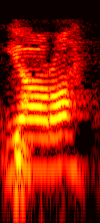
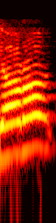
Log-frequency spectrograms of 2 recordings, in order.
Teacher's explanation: والهاء تخرج من أقصى الحلق · Shown in: first take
